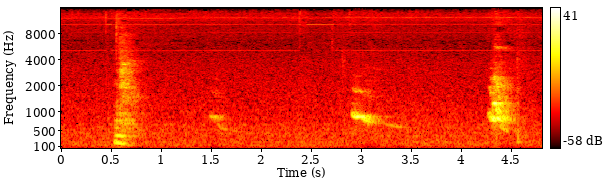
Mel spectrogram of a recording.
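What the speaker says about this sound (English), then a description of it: "my dog's out in the hallway whining at me" A dog out in a hallway whines in short, separate bursts, three or four thin whimpers spaced a second or more apart, fairly faint and heard from a distance against a quiet room.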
